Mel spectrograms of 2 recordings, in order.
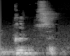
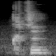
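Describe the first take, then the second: First: It is said in Yamagata dialect. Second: It is said in standard Japanese.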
